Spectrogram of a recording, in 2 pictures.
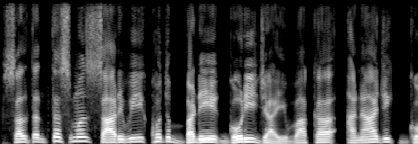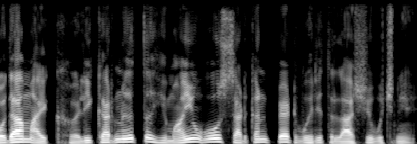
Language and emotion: Kashmiri, neutral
